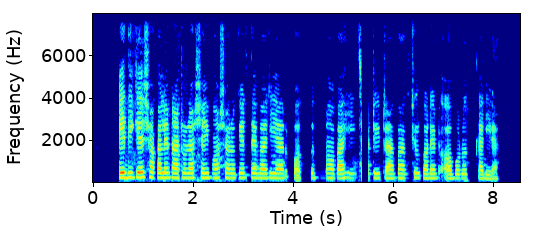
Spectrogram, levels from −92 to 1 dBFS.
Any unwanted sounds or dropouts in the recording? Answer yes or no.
yes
